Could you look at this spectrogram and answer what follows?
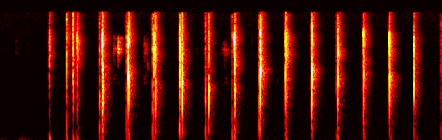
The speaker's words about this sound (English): Thank you for that, and apologize for clapping after the letter there, but I think it did fit really well, so thanks for putting those together.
